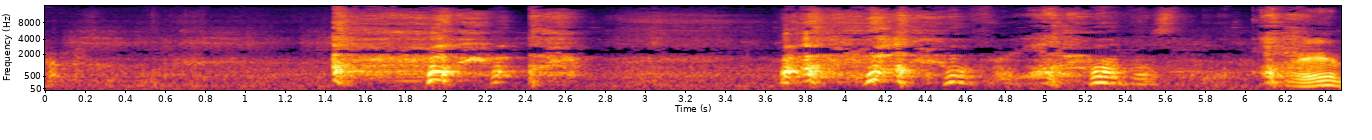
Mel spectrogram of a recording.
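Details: A girl gives several short, harsh coughs with brief throat-clearing sounds in between.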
